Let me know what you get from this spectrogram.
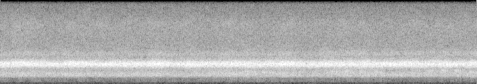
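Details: Midnight chorus of frogs, many voices blending into one continuous shrill, even drone that holds at the same pitch and volume throughout, with no breaks and nothing else standing out.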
